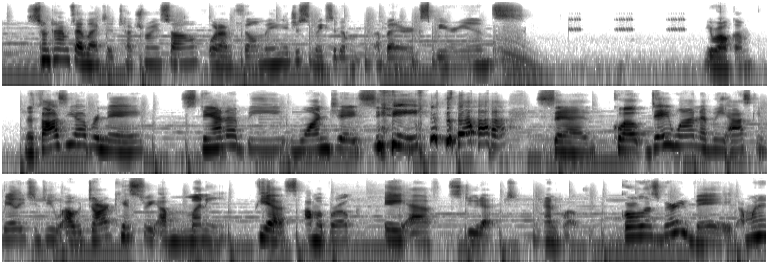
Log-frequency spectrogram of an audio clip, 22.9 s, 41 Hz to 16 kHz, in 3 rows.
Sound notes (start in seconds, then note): 4.9 record scratches; 6.1 crickets chirping; 11.8 laughs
